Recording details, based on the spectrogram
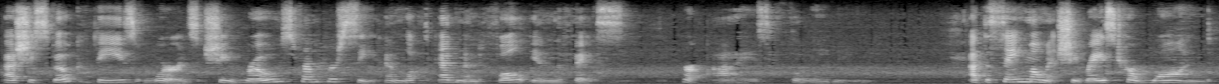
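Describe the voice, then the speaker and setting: A woman teacher reads a chapter book aloud in a slow, unhurried way. Her voice rises and falls a great deal as she tells the story, adding chatty asides to her young listeners. The recording is dull and lo-fi, with a faint hum behind her. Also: on the low side, animated. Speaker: teacher reading to children.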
